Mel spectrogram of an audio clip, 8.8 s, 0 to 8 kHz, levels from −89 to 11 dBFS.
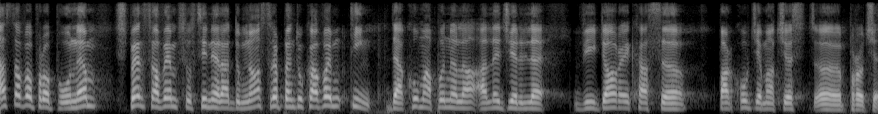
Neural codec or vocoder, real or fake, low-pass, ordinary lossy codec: codec, 16 kHz in and 24 kHz out, 0.9 kbps, LongCat-Audio-Codec, fine tuned four codebook decoder; fake; 7.2 kHz; none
